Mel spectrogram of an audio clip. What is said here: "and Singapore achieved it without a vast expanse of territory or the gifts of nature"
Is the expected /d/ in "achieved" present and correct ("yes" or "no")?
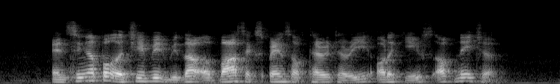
no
